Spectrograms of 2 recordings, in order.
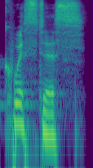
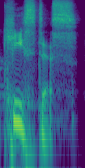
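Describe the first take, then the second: First: The name begins with a 'kw' sound. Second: The name begins with a plain 'k' sound.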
